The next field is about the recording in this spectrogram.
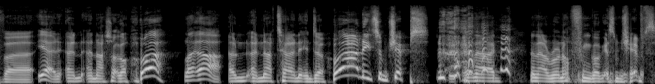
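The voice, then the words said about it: Newcastle accent. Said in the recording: “with a Newcastle accent”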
